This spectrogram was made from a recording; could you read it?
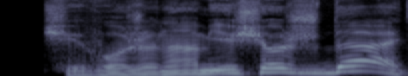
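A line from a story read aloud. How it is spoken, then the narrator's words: Angry exclamation. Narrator (Russian): воскликнул разгневанный Сунцзян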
